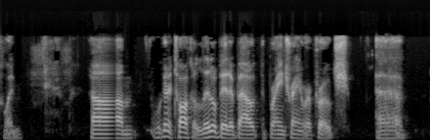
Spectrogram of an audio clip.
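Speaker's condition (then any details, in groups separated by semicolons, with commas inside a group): No condition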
